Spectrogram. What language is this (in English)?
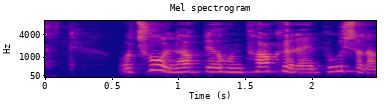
Danish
